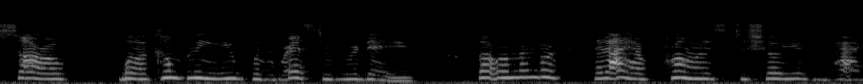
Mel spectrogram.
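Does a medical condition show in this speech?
Yes: brain injury.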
